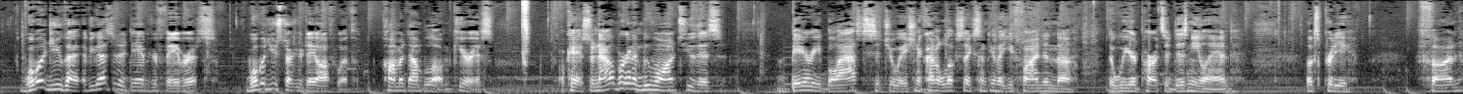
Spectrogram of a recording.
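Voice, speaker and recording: Faint music sits in the background as a man talks at a very fast pace, the sound dry with no echo. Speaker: fitness vlogger. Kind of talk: casual vlog chat. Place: car.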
